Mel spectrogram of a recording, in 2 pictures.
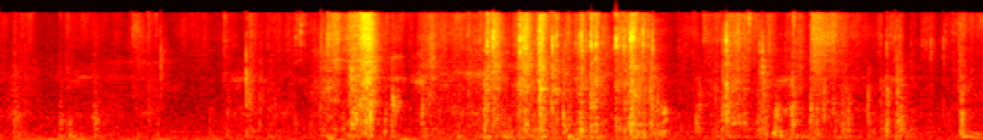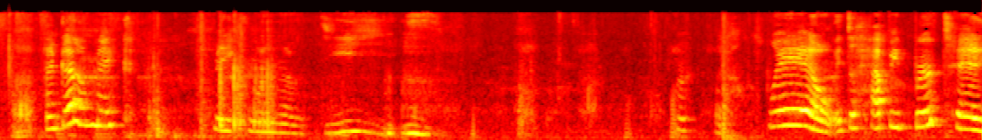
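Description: A toddler babbles nearby.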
